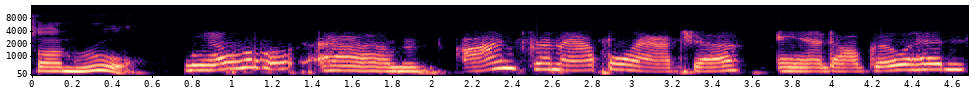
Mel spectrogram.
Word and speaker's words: Appalachia: physician why focus on rule well I'm from Appalachia and I'll go ahead and tell you now a lot of people who aren't from the area mispronounce Appalachia so just know it's pronounced Appalachian or Appalachia I had some one case the other day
